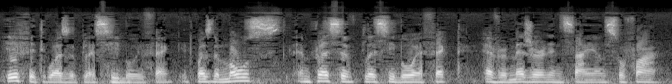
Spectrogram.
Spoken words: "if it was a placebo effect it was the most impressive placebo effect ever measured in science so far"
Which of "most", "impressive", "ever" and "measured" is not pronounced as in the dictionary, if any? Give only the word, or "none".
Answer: none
